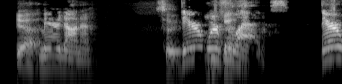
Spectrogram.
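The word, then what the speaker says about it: Maradona: walls how how do you say his name merido meridana yeah meridana so there were Flags there were photos yeah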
